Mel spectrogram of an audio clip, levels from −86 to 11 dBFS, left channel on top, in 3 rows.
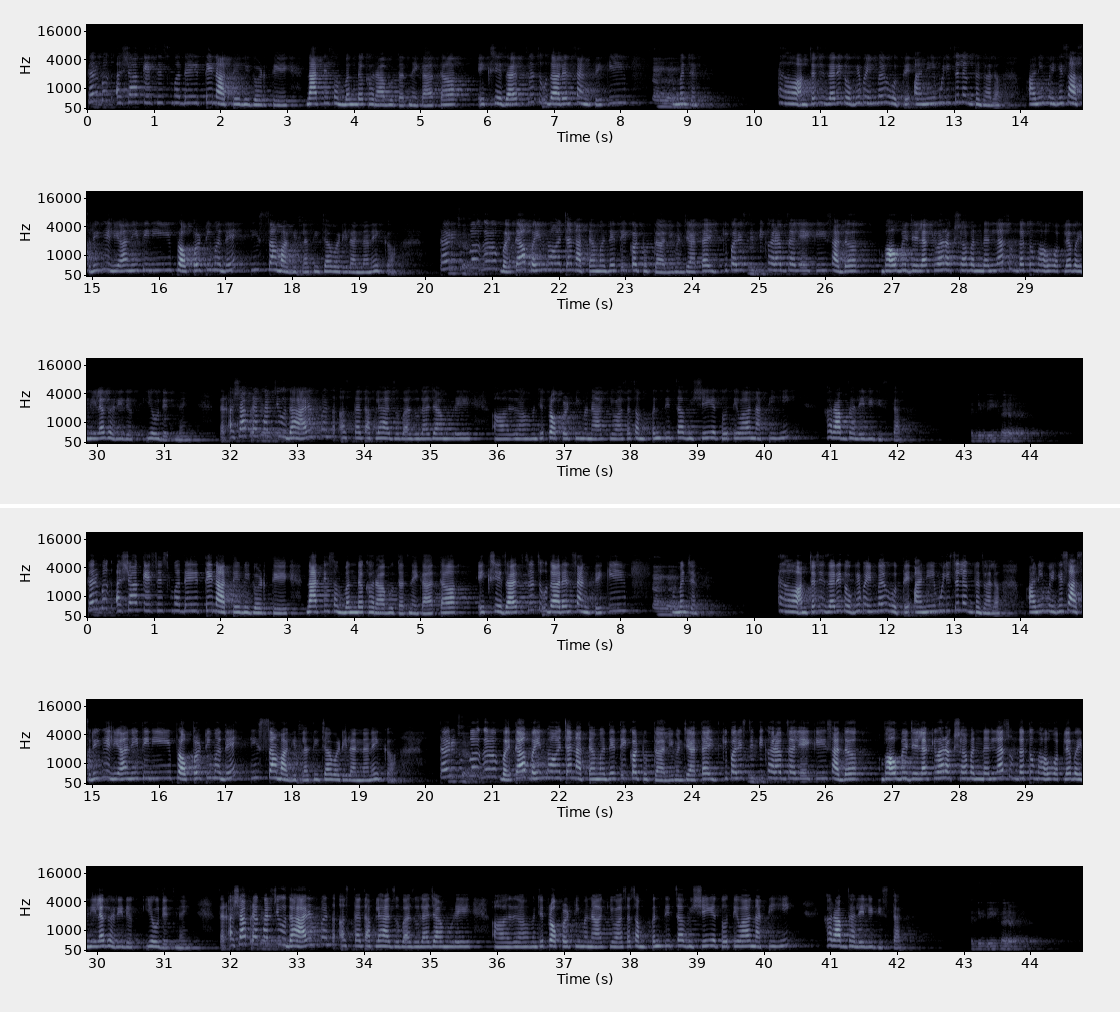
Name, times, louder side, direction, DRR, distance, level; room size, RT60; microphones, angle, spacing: voice 1, 0.0-5.5 5.9-8.3 8.8-9.2 10.4-19.9 20.2-26.5 26.8-40.4 40.9-42.1, right 3 dB, 70° right, 9 dB, 1.4 m, -38 dB
voice 2, 8.5-9.0 18.0-18.1 20.3-20.7 24.8-25.0 32.4-32.8 43.1-43.7, equal, 20° right, 1 dB, 4.6 m, -50 dB
29.5 x 14.0 x 9.6 m, 1.3 s
head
